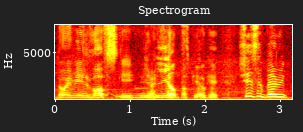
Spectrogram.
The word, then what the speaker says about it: Noémie Lvovsky: They don't know, Yes, okay. it's Noémie Lvovsky.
